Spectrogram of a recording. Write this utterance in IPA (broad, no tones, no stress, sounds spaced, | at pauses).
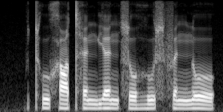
tʰ u x ɑ tʰ ɛ ŋ j ɛ ŋ s o ɦ u s f ɛ ŋ n o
